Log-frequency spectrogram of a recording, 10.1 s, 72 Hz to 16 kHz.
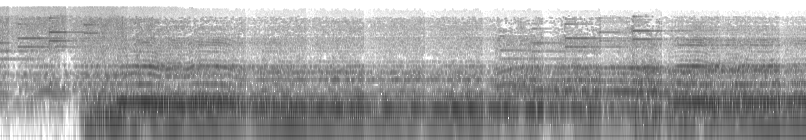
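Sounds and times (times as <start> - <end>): steady drone: 0.0 - 10.0
chanting voice: 1.0 - 10.0.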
